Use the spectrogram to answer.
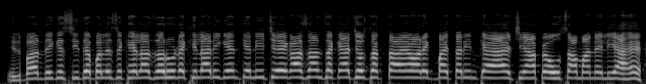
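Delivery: high, loud wicket call; excited cricket commentary. Real, not acted. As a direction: call the catch with rising excitement.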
